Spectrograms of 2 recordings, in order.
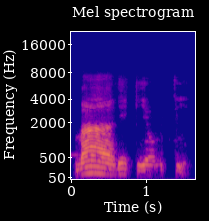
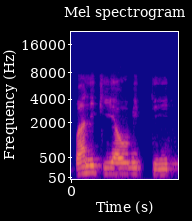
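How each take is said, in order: First: The vowel after the m is long. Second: The vowel after the m is short. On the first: "membacanya dengan memanjangkan mim" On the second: "membaca dengan memendekkan mim"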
